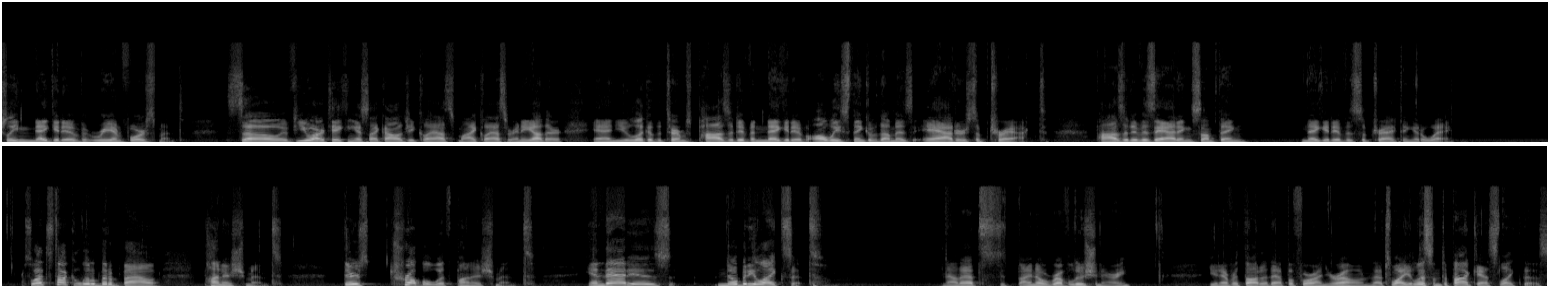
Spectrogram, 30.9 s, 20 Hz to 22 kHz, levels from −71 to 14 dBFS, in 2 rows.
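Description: The speech shows no technical faults, and its Opus voice coding at around 24 kbps in hybrid mode keeps the full audio band.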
